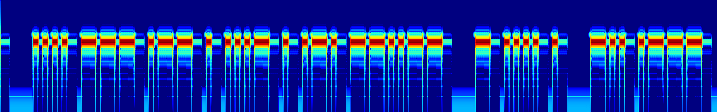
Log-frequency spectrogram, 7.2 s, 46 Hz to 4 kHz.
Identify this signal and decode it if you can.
Morse code, heard as a keyed tone, about 25 wpm, 750 Hz. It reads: HOWEVER, THE DJ
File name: Archive / 25 WPM / 25WPM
